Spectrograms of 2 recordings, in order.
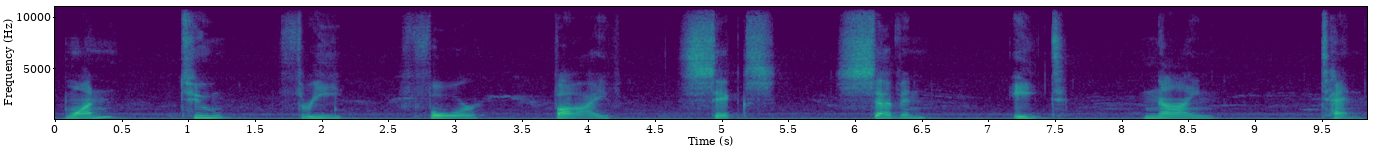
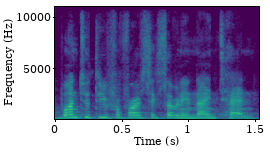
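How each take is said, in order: First: The numbers are counted slowly, slowing further. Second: The numbers are counted quickly.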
